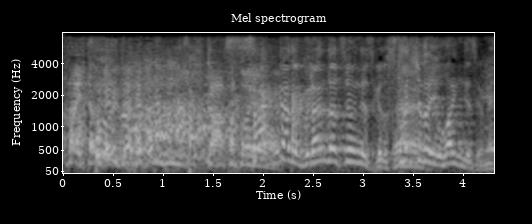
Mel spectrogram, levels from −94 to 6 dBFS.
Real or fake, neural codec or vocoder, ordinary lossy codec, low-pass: real; none; none; 7.2 kHz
